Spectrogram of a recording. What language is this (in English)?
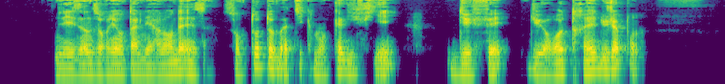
French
